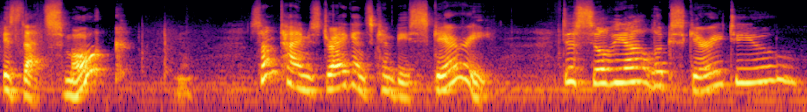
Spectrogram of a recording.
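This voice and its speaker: This is a storytime host, a woman with a high voice who takes her time as she reads a picture book aloud to small children. She's expressive and coaxing, asks them questions, and a little hiss or hum sits under the recording.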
